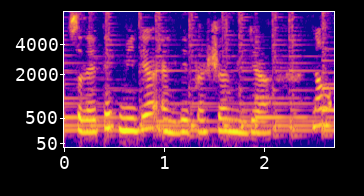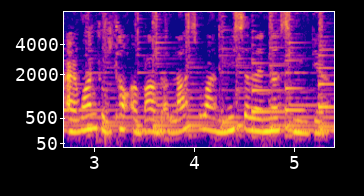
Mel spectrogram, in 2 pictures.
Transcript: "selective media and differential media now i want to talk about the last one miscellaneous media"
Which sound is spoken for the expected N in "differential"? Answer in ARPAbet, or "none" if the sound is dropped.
none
